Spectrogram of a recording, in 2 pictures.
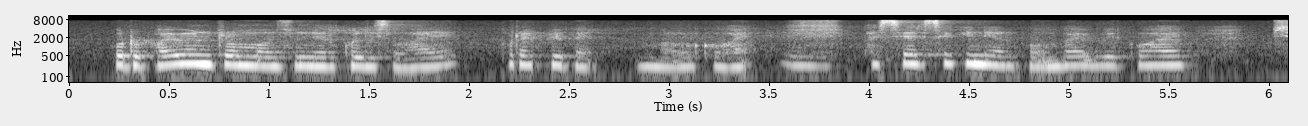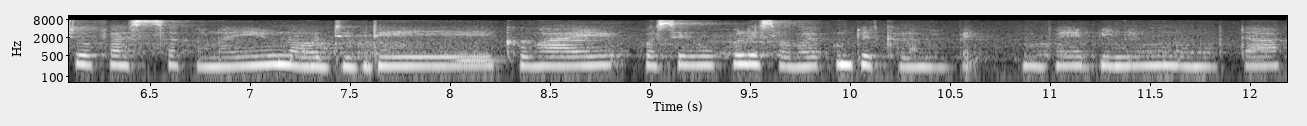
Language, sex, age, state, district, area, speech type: Bodo, female, 18-30, Assam, Kokrajhar, rural, spontaneous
